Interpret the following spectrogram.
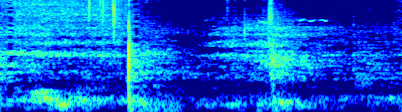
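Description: Quiet room sound in a church, a faint hiss with a couple of soft clicks.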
